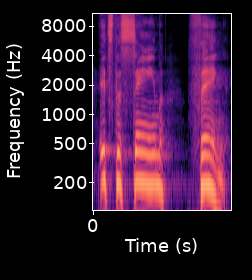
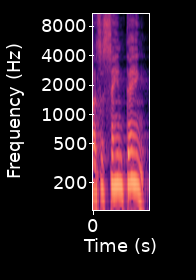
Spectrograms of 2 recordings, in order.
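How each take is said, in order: First: "It's the same thing" said very slowly, each word weighted; slow emphatic repeat. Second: Said in the usual way. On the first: Real, not acted. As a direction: drag out "It's the same thing" to drive it home.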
